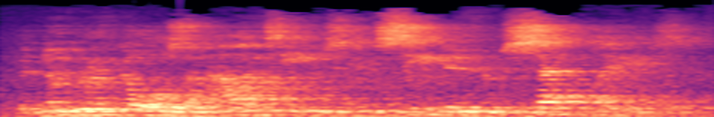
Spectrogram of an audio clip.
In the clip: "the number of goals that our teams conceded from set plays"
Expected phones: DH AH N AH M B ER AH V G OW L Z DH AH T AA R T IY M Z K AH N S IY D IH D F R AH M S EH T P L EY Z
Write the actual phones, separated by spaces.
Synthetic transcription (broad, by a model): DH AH N AH M B ER AH V G OW L Z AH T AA L T IY M Z K AH N S IY D IH D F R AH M S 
